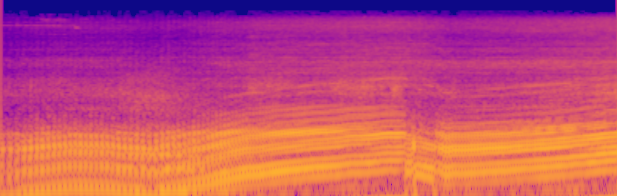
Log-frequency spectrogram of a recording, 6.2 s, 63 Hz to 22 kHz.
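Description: Kawasaki Ninja 300's parallel-twin engine accelerating, its pitch climbing steadily. It dips briefly about four seconds in at an upshift, then climbs again.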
